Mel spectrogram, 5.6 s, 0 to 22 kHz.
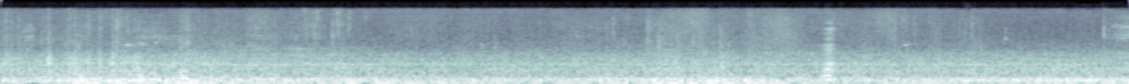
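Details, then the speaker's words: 370k-mile Volvo V70 five-cylinder ("5-pot") with 5-speed gearbox, driving after owner servicing and induction/EGR work: steady, low, even hum with no misses or knocks; normal running. "And listen to that 5-pot. That's a nice sound."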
